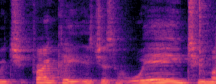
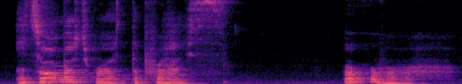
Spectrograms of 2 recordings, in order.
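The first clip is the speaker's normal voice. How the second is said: put-on spooky ghost voice, high and hushed; 5 semitones higher, 9 dB quieter than usual. Reviewer talks to viewers about a palette in a scary voice. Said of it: "Scary voice".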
